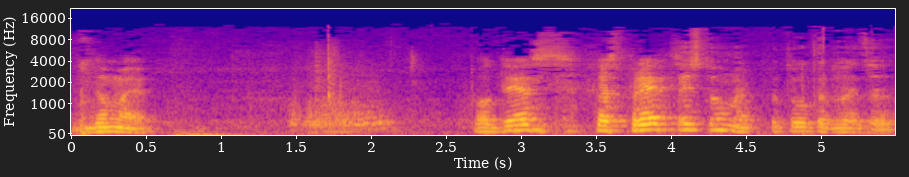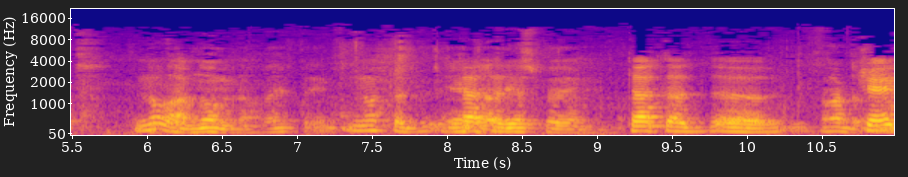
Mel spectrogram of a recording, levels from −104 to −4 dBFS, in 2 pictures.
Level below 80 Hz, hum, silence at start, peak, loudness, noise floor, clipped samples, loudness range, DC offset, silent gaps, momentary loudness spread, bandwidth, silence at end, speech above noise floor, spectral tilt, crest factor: -46 dBFS; none; 0 s; 0 dBFS; -20 LUFS; -43 dBFS; under 0.1%; 5 LU; under 0.1%; none; 15 LU; 12.5 kHz; 0 s; 24 dB; -7 dB/octave; 20 dB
